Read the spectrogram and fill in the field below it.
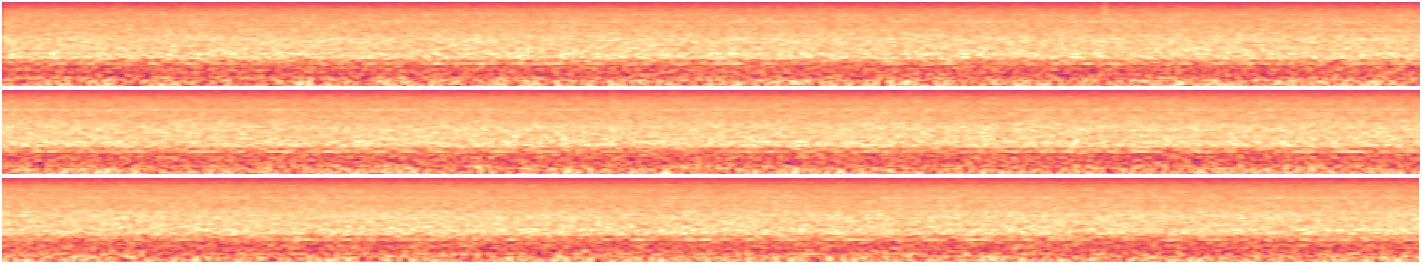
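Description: Wind rushes steadily past the aircraft.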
